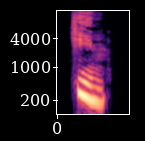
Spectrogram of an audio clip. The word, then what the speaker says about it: heme: All right, I got to see how you pronounce it. – Heme. – Okay, so heme. It doesn't contain that. – Heme. – H-E-M-E, the genetically modified yeast.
